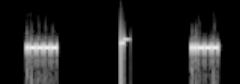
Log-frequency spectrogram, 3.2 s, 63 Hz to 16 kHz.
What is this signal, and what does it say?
Morse code, heard as a keyed tone, about 47 wpm, 700 Hz. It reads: 1 2
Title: Single Letter-Number Alt 50wpm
